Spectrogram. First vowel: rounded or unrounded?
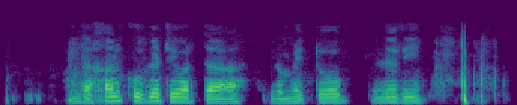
unrounded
